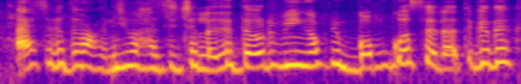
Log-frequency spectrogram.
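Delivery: usual speaking voice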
